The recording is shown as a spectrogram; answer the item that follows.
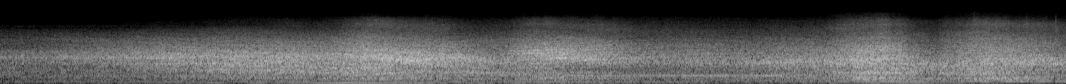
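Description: Road traffic: vehicles passing one after another, the sound swelling and fading about three times, over a low steady hum.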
